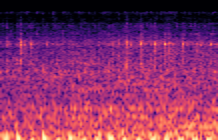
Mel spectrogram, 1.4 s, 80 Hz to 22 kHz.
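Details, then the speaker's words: Honda Wave 100 single-cylinder at idle, after valve clearance was adjusted tighter and valve tappet noise was gone: steady idle with fast, even light clatter on each firing pulse from a slightly slack timing (cam) chain. "แต่ตัวนี้คือเสียงโซ่ราวลิ้นนะครับนี่ที่เพื่อนๆได้ยินนี่แหละครับเสียงโซ่ราวลิ้น"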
